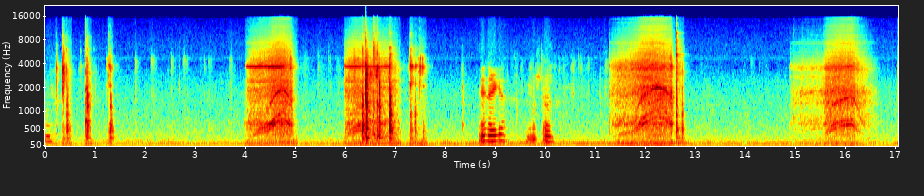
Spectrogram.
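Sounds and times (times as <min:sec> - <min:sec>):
cordless drill motor whining: 0:04.0 - 0:05.0, 0:06.0 - 0:07.1, 0:11.2 - 0:12.6, 0:14.9 - 0:16.7.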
